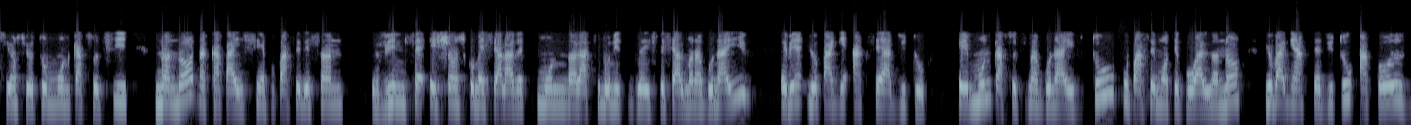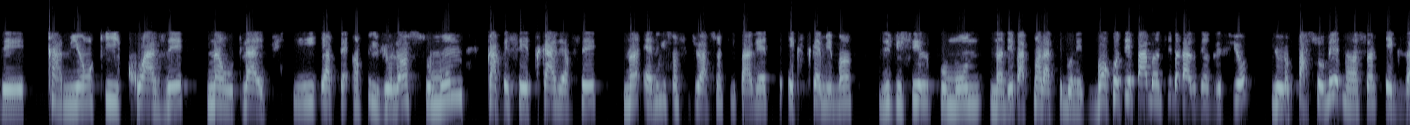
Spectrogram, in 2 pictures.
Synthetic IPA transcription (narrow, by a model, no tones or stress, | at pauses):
sjɔ̃sjot̪umũnkapsotinɐ̃nɔʁnɐ̃kapaisjɛ̃pupased̪esɐ̃n | vinfɛʔeʃɑ̃ʒkomɛʁsjalavɛk̚mũnːɐ̃lat̪ibonit̪̚spesjalmɑ̃nɐ̃ɡonaiv | ebjɛ̃jopaɡɛ̃ʔaksɛadyt̪u | emũnkapsotinɐ̃ɡonaivt̪upupasemɔ̃t̪epuwalnɐ̃nɔ | jopaɡɛ̃aksɛd̪yt̪uʔakozd̪e | kamjɔ̃kikwaze | nɐ̃ut̪laepɥiijapfɛʔɐ̃pilvjolɐ̃sːumũn | kapesejet̪ʁavɛʁse | nɐ̃ʔɛnisɔ̃si̥tyasjɔ̃kipaʁɛt̪ekst̪ʁemmʌ̃ | d͡zifisilpumũnːɐ̃d̪epat̪̚mãlasibonit̪̚bɔ̃kot̪epabɐ̃t͡sibaladɡãɡʁifjo | jopasomenɐ̃ːsɐ̃bleɡza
